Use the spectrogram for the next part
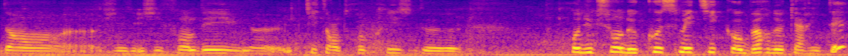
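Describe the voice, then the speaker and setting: A woman in her forties from France, a podcast guest who talks in a measured, thoughtful way in casual conversation. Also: on the low side. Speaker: guest, environmental engineer. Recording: faint background noise.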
